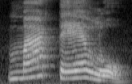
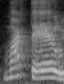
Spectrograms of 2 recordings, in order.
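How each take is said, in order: First: Very slow, stretched MAR-TE-LO; sounded out slowly. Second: Said in the usual way. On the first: Shown as a demonstration. Teacher giving pupils a word to write, sounded out slowly. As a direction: draw out each syllable of martelo.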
